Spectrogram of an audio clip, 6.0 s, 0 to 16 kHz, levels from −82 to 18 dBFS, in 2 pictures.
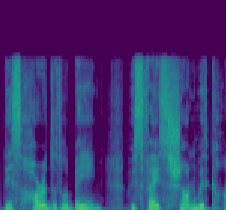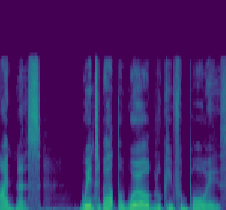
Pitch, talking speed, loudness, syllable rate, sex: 205 Hz, 160 wpm, -19 LUFS, 4.5 syllables/s, female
